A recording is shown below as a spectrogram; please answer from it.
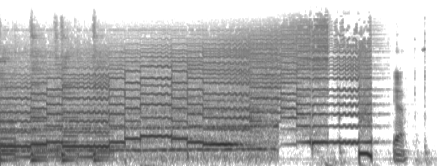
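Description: Bright electronic lead synth plays a steady melodic line drenched in reverb with a high-pass filter effect, loud and sustained, then drops away into sparse, filtered fragments that fade out.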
